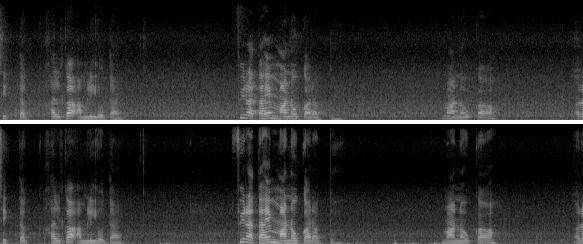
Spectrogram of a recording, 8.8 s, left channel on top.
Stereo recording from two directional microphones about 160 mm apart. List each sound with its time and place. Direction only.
0.0 s a woman's voice: 35° right (ahead or behind)
3.6 s a woman's voice: 55° right (ahead or behind)
6.7 s a woman's voice: 50° right (ahead or behind)
8.7 s speech: 55° right (ahead or behind)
